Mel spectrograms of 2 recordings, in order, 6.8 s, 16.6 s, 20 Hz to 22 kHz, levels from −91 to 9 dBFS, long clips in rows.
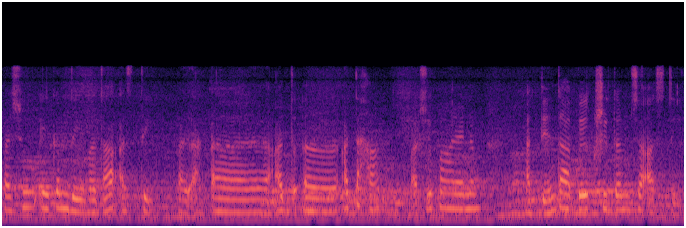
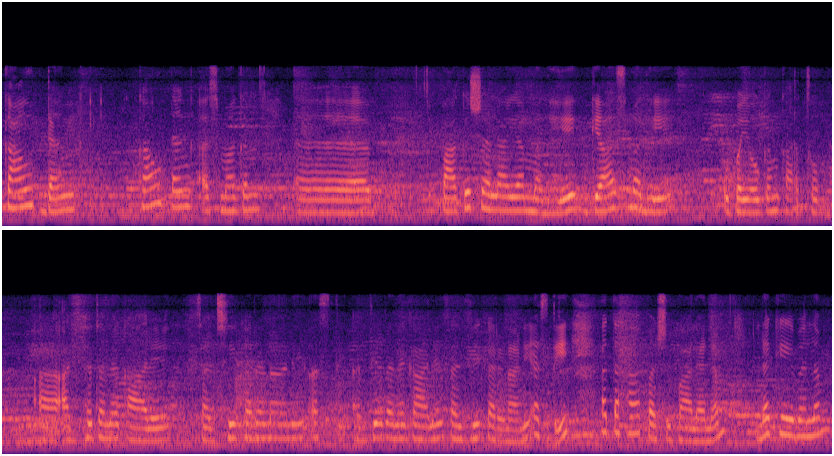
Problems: constant background noise, continuous background conversations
